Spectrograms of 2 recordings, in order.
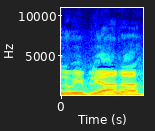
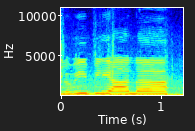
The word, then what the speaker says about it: Ljubljana: Just arrived in Ljubljana. Not really sure how to pronounce it. We don't know whether it's Ljubljana, Ljubljana, Ljubljana, Ljubljana.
